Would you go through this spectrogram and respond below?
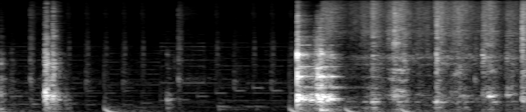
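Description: Metal can rinsed and tipped into a small cooking pot for lasagna, with faint clinks and taps at first, then a louder stretch of splashing, clattering and swishing.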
